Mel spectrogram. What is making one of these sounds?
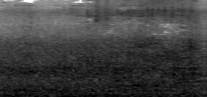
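A scooter motor hums past close by.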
